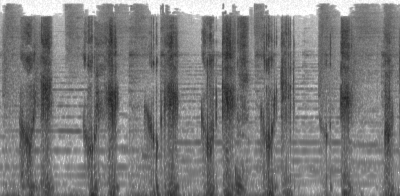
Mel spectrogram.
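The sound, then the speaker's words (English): A voice imitates a character's boots squelching through thick muck, making a series of wet, sucking vocal bursts in a steady stepping rhythm, fairly loud, about seven in a row. “And you look back, and Karzalek makes this this sound as his boots go through the muck.”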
